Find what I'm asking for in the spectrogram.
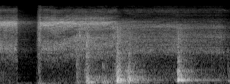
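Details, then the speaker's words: Damaged wastegate on LS-powered 240SX, bench-tested with regulated shop air to the bottom port: sharp steady hiss as air escapes; diaphragm holed by an overly deep dome pressure sensor, leaking between ports; fixed by replacing the wastegate. "listen to the way this sounds when i add air pressure to it so that's opening up but look how much air is coming out"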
